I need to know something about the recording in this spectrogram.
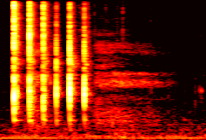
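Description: A plastic e.l.f. powder compact being handled: five quick, sharp plastic clicks within the first second, followed by a faint soft rustle.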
